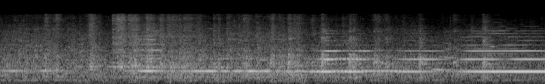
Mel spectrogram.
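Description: Freight train of tank cars rolling past close by, with wheels clicking over the rail joints. A steady ringing tone from the train joins about a second in and grows stronger after about three seconds.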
